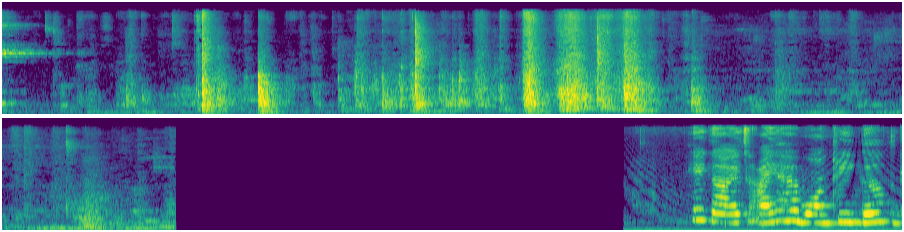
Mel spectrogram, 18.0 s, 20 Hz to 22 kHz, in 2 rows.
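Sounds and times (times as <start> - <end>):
cardboard scraping on cardboard: 3.6 - 6.7.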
